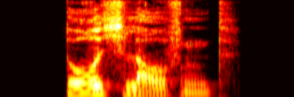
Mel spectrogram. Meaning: present participle of durchlaufen
- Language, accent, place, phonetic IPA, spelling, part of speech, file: German, Germany, Berlin, [ˈdʊʁçˌlaʊ̯fn̩t], durchlaufend, verb, De-durchlaufend.ogg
